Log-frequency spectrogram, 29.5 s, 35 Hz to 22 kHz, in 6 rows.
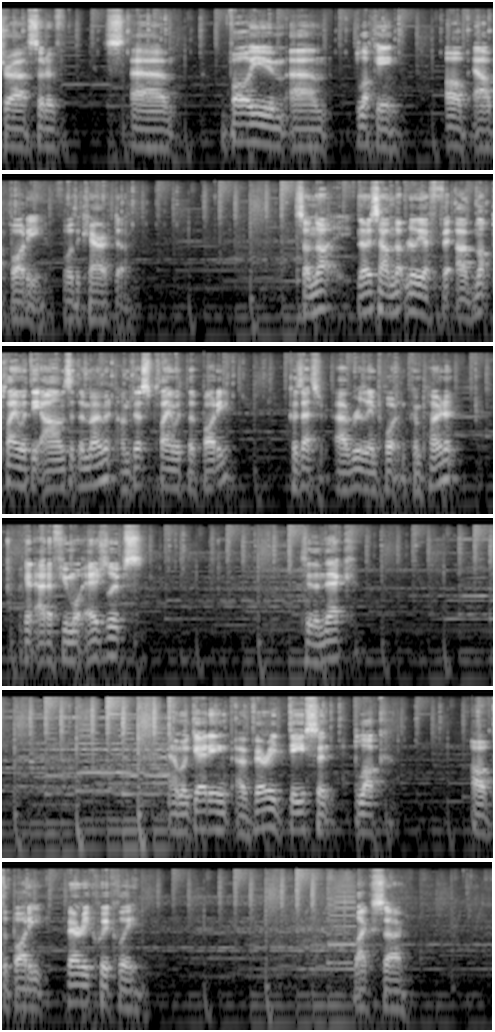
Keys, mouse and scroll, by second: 0.1 click, 0.3 middle click, 0.9 click, 1.1 click, 1.3 click, 1.5 click, 1.9 click, 2.5 middle click, 2.9 scroll up 2, 3.3 click, 3.7 click, 3.9 click, 4.3 click, 4.5 click, 4.7 click, 5.0 click, 5.2 middle click, 5.7 shift+middle click, 6.1 click, 6.3 click, 6.5 click, 6.9 middle click, 7.1 shift+middle click, 7.6 click, 7.8 click, 8.1 middle click, 8.6 shift+middle click, 8.9 middle click, 9.3 click, 9.5 click, 9.7 click, 10.1 middle click, 10.5 click, 10.8 click, 11.0 click, 11.3 middle click, 12.1 click, 12.3 click, 12.6 scroll down 2, 12.8 middle click, 13.6 shift+middle click, 13.9 scroll up 3, 14.1 Tab, 14.7 ctrl+e, 15.5 ctrl+r, 16.9 ctrl+r, 18.4 click, 18.7 click, 20.2 click, 20.8 middle click, 21.3 click, 21.4 click, 21.6 click, 21.8 click, 22.0 click, 22.3 middle click, 22.7 click, 22.9 click, 23.1 middle click, 23.6 click, 23.9 click, 24.3 middle click, 24.4 scroll down 2, 24.6 middle click, 24.9 scroll down 2, 25.1 middle click, 25.4 shift+middle click, 25.8 scroll down 1, 26.0 middle click, 29.3 scroll up 2.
